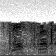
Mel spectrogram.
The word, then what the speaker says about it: Naismith: I guess it's not very common in these parts, the name Naismith, N-A-I-S-M-I-T-H.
